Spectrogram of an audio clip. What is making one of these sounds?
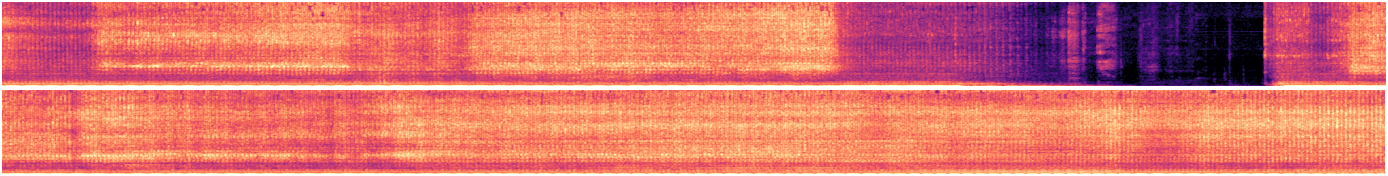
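A scroll saw buzzes steadily as its blade cuts through thin wood.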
